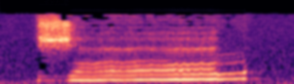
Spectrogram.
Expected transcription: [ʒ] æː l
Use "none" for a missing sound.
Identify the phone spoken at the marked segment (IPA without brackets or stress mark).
ʒ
